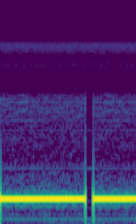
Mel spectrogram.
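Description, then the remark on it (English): A steady, loud telephone tone hums at a single pitch, cut by one brief gap before it resumes, clear with no voices; the tone comes before Richard Simmons's voicemail greeting. “Oh, is this the voicemail that Carney left for Richard Simmons?”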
